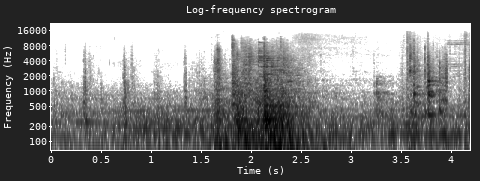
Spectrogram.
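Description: A metal cabinet door swings open.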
